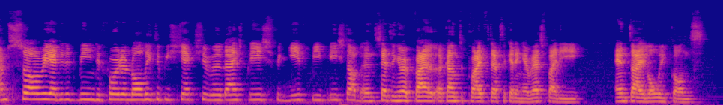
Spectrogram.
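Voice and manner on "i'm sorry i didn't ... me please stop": high-pitched, pleading, apologetic tone. Retelling how a VTuber first reacted to harassment: imitating Kyoto apologizing. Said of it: "she started out, like, going".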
